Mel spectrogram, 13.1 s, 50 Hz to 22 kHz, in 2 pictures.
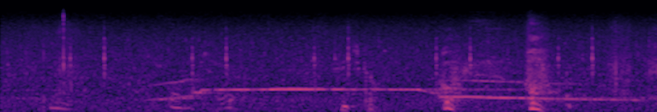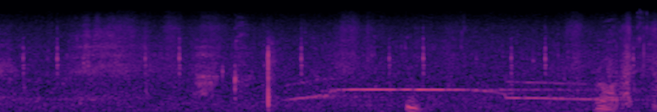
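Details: Wild dog howling from a ridge near camp at 2am on a -3 degree July night: two long, steady, sustained howls that hold level and then slide lower, faint and distant, with quiet human voices and rustling close by.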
